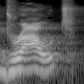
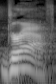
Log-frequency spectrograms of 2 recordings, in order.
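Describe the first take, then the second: First: The vowel sounds like the one in 'out'. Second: The vowel sounds like the one in 'raft'. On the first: The speaker calls it wrong. "I want to say drought" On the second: The speaker calls it right. "every pronunciation guide says draft"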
